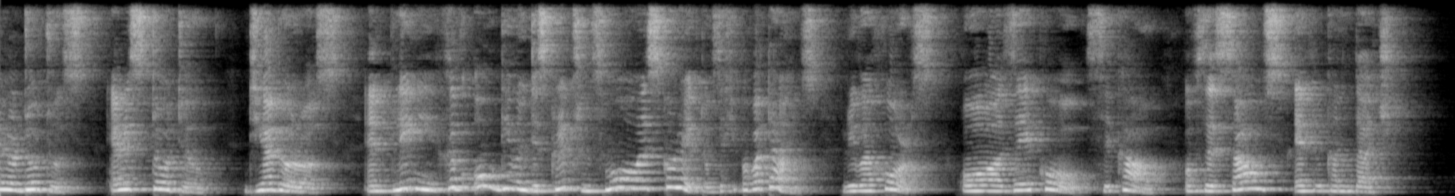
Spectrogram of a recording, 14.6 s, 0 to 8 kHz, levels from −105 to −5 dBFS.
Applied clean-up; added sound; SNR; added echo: none; none; none; reverberation time 0.7 s.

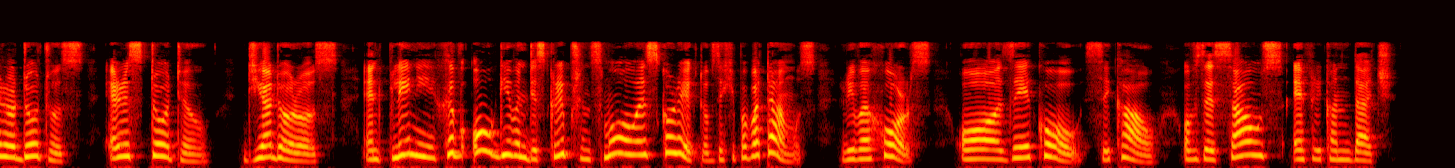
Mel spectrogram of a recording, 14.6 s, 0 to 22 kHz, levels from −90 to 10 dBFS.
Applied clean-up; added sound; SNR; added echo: none; none; none; none.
